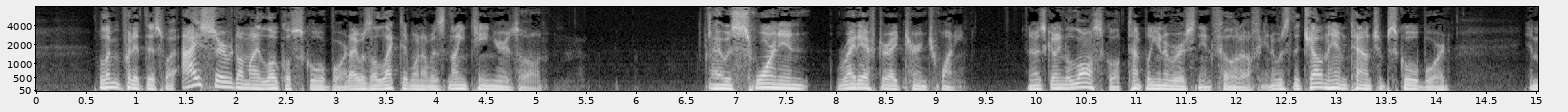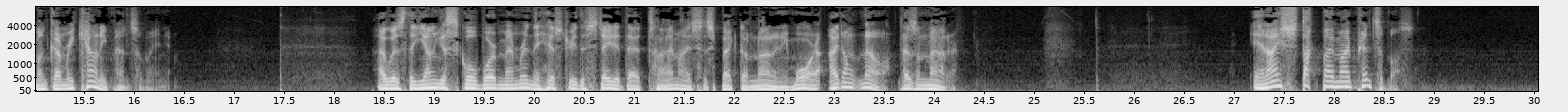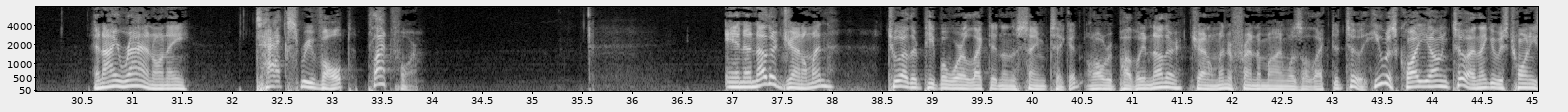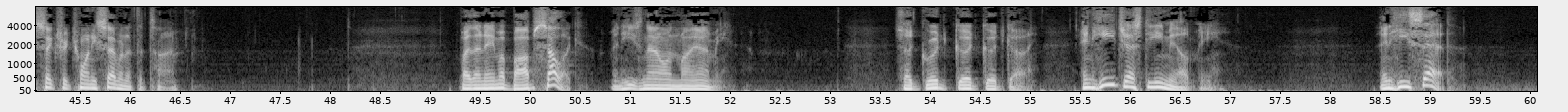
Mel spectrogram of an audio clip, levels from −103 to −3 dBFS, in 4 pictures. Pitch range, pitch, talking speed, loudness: 95-135 Hz, 115 Hz, 160 wpm, -19 LUFS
